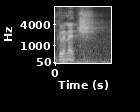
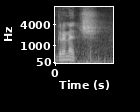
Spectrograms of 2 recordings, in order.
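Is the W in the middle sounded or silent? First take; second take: silent; silent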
